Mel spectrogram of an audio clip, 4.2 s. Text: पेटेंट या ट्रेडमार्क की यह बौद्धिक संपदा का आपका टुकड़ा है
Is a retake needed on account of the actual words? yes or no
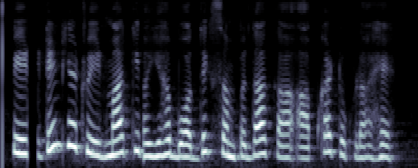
no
